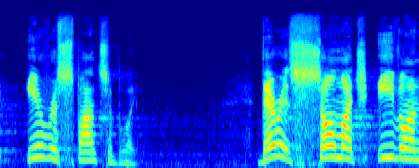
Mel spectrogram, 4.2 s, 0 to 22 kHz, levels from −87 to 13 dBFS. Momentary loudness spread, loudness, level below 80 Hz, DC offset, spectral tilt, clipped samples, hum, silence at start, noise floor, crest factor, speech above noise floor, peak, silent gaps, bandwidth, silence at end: 10 LU; -21 LUFS; -70 dBFS; under 0.1%; -2 dB/octave; under 0.1%; none; 0.3 s; -67 dBFS; 20 dB; 44 dB; -4 dBFS; none; 16 kHz; 0 s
